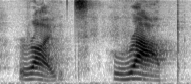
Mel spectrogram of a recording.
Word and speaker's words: wrap: So whenever W is followed by an R, the W becomes silent. So a few examples would be write, wrap, wrench.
